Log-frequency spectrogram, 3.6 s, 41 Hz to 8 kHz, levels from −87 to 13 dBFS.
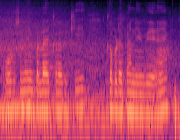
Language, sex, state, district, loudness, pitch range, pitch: Hindi, male, Uttar Pradesh, Shamli, -17 LUFS, 115-130 Hz, 125 Hz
